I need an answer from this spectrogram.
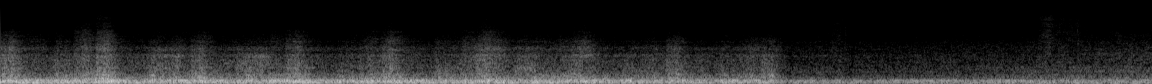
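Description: Double-decker local train running across a steel truss bridge, heard from inside the car: a loud low rumble with a faint clatter about once a second. About eight seconds in it drops to a quieter rumble.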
